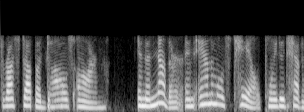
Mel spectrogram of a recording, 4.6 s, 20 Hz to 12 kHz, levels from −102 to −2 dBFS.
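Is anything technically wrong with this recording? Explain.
Yes. The G.729 codec is at work throughout. Everything above 4 kHz is gone, and the speech has a plainly rough, synthetic edge from its sparse-pulse excitation, which fits 8 kbit/s. Simple band-limiting would sound dull but smooth. This sounds grainy.

VoIP packet loss concealed by the speech codec occurs at 0.73–0.99 s (20 ms lost, fitting one packet) and 2.64–2.76 s (100 ms lost, fitting about five). The decoder stretches its last pitch and filter into a fading buzzy tone or coloured noise instead of leaving silent gaps.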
